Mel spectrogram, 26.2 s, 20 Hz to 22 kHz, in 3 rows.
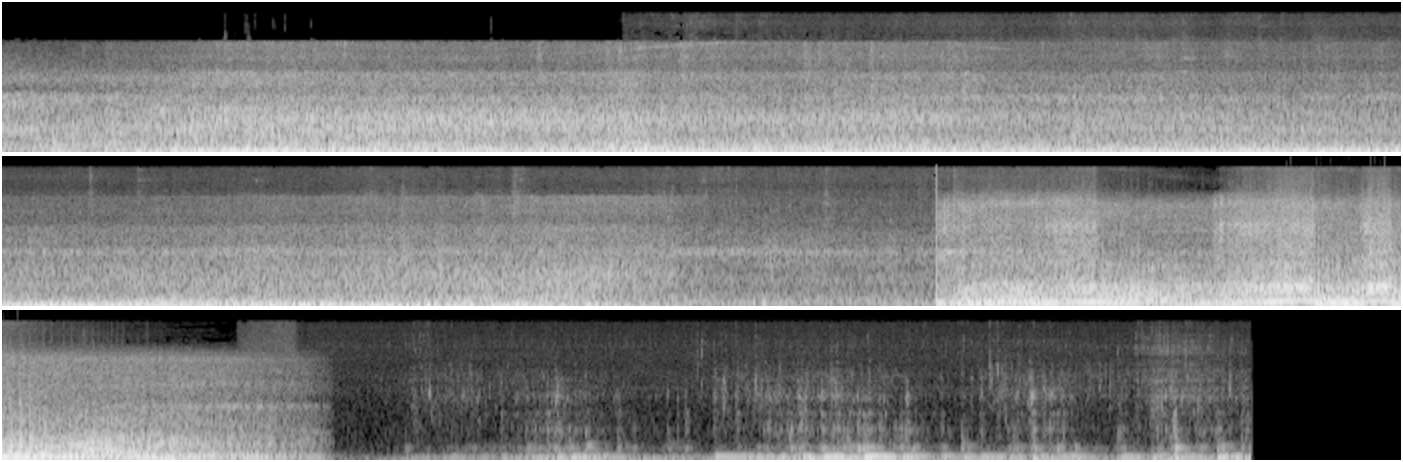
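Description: Off-road vehicle engine under load, loud and heavy in the bass, for about 13 s. After a brief dip it revs up and down several times, then drops away to a much quieter sound about 20 s in.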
